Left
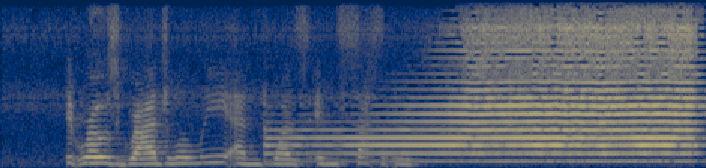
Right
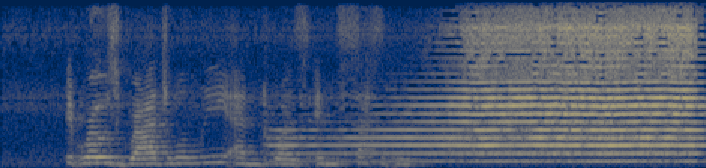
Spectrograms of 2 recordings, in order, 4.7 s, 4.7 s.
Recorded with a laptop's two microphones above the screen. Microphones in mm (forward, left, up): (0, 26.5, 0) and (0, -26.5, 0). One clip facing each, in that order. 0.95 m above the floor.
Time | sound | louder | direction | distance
0.4 | a woman speaking | left 7 dB | 35° left (ahead or behind) | 0.6 m
1.8 | a trumpet | left 6 dB | 65° left (ahead or behind) | 1.7 m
